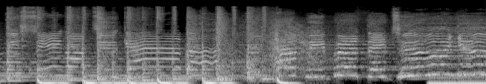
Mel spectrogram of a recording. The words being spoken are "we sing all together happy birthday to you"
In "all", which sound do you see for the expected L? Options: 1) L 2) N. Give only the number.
2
